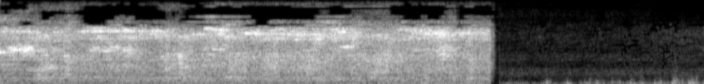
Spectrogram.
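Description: A bulldozer engine roars loudly.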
